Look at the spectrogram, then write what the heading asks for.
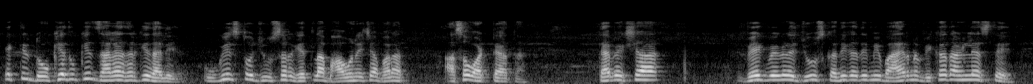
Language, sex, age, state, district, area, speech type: Marathi, male, 60+, Maharashtra, Thane, urban, spontaneous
